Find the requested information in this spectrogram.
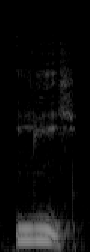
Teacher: اپنی زبان کی نوک کو اور ان سامنے والے دانتوں کی جڑ کے ساتھ لگا کر تو اس کو ہم ادا کریں گے نرم آواز میں، باریک آواز میں۔ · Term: لام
